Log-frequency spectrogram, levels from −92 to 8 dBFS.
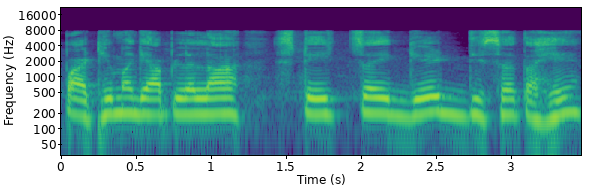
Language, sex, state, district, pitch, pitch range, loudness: Marathi, male, Maharashtra, Solapur, 190 Hz, 185-195 Hz, -14 LUFS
